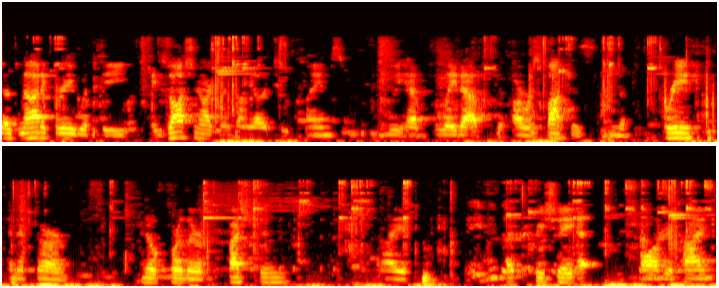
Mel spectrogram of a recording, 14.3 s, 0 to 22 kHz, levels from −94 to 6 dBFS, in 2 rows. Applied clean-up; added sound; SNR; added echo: classical method Wiener filter.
